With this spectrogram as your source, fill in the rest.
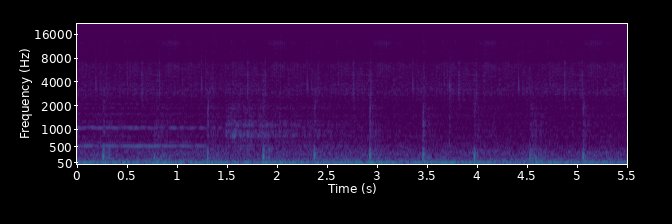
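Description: Footsteps thud at a steady running pace on a hard metal floor.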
